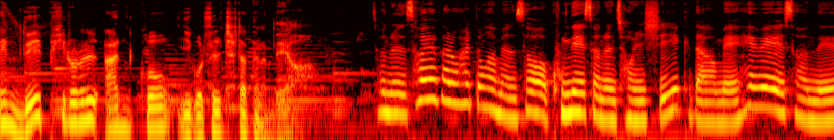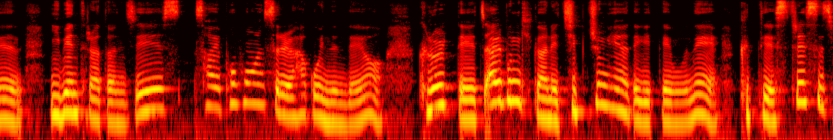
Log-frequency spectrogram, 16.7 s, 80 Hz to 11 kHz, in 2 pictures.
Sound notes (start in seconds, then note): 3.4 voiceover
